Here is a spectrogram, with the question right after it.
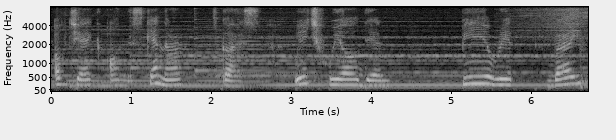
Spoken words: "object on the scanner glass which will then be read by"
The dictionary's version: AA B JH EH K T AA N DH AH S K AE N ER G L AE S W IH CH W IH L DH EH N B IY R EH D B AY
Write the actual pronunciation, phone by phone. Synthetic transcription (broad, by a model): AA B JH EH K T AA N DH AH S K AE N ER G AA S W IH CH W IH L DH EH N B IY R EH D B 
